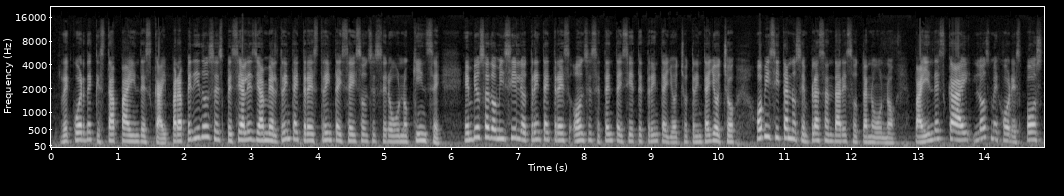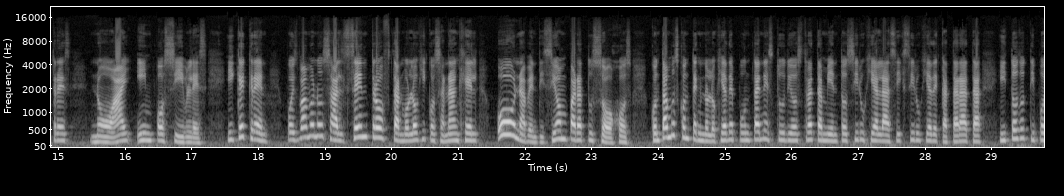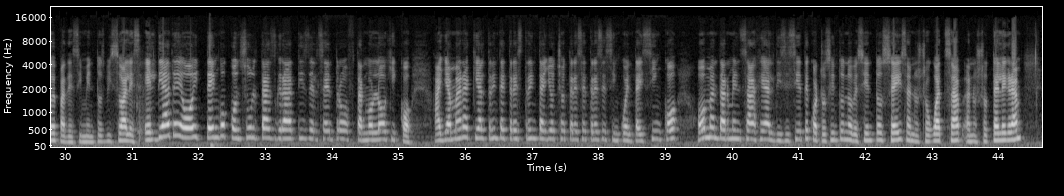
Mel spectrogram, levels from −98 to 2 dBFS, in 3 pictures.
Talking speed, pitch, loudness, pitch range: 140 wpm, 205 Hz, -27 LUFS, 180-235 Hz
